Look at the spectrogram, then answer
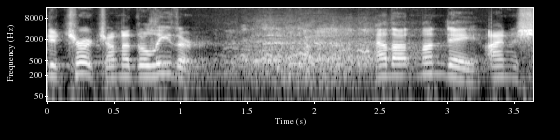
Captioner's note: audience laughs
